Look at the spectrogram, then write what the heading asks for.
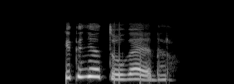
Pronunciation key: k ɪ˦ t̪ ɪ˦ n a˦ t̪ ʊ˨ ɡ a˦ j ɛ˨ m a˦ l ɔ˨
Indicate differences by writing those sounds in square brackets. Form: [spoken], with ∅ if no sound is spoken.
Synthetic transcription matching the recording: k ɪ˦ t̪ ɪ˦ [ɲ] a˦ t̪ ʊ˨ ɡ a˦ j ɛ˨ [n] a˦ [ɾ] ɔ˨

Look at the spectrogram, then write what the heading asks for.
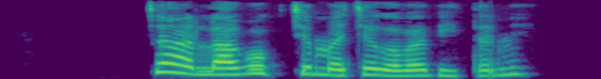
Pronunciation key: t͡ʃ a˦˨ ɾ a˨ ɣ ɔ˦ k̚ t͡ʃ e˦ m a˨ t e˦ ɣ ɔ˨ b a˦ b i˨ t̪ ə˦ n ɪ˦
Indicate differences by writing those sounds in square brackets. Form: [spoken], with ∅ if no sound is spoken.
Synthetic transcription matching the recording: t͡ʃ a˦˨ [l] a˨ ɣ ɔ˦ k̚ t͡ʃ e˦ m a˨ [t͡ʃ] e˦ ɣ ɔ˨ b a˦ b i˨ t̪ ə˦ n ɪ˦

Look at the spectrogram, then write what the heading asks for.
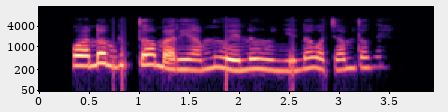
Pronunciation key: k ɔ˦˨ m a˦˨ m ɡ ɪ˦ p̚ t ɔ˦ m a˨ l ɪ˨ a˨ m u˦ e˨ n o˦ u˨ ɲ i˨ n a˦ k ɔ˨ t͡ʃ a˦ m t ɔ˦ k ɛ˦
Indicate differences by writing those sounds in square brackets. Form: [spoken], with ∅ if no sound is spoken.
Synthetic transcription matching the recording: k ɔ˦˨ [n] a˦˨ m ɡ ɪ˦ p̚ t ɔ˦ m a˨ [ɾ] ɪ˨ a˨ m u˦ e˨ n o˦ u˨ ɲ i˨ n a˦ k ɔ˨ t͡ʃ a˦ m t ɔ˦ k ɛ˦

